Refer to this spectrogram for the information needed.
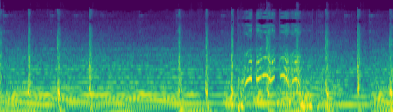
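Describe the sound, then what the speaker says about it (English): In the video game The Elder Scrolls II: Daggerfall, a horse whinnies with a rising, wavering call over steady hoofbeats and a looping musical background, all clear and close. "The horse neighed."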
